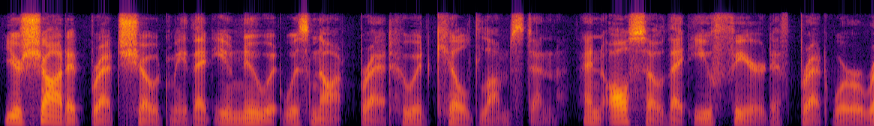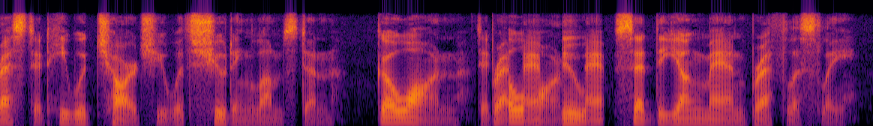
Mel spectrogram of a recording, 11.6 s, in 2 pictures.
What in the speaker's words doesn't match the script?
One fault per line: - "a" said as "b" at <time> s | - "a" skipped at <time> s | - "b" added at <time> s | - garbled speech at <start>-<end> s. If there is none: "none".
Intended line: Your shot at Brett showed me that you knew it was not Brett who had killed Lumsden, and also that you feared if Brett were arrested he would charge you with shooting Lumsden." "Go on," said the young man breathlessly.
- garbled speech at 9.0-9.9 s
